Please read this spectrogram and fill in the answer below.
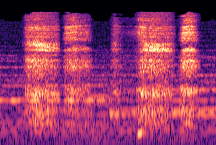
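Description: A woman crying, with several gasping, breathy sobs, over sustained background music.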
